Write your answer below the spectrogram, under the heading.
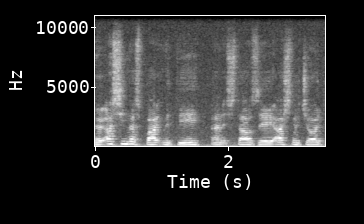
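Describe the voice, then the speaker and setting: A man with a Scottish accent talks at a moderate pace in a fairly high pitch, his intonation monotone and flat. Noticeable background noise and audible room echo fill the recording. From Scotland. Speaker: YouTuber reviewing DVD purchases. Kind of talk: casual video review. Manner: hesitant, many fillers.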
